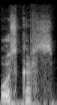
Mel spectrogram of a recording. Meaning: Easter (Christian holiday)
- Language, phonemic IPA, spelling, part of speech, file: Serbo-Croatian, /ǔskrs/, Uskrs, proper noun, Hr-Uskrs.ogg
